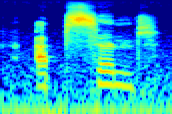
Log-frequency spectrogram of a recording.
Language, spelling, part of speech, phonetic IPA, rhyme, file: German, absent, adjective, [apˈzɛnt], -ɛnt, De-absent.ogg
- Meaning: 1. absent, not present 2. absent-minded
